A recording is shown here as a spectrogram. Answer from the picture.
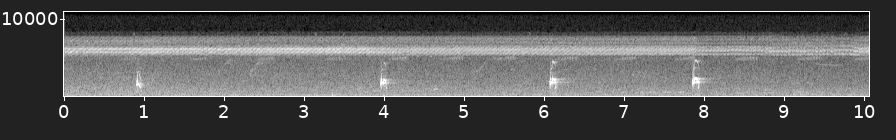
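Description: Four short, sharp bird call notes, spaced about two seconds apart, over the steady high trill of crickets.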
